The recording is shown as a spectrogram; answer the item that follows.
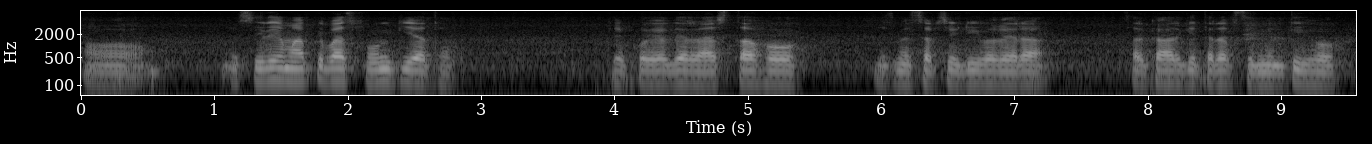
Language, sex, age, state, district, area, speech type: Urdu, male, 45-60, Bihar, Gaya, urban, spontaneous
